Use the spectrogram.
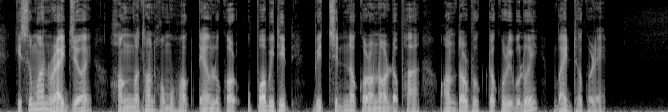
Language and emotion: Assamese, neutral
